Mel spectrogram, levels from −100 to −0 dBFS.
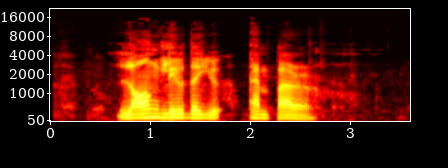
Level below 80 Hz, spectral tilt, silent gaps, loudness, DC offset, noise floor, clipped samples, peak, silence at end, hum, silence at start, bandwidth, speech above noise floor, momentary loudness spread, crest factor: -56 dBFS; -7 dB/octave; none; -18 LUFS; under 0.1%; -73 dBFS; under 0.1%; -2 dBFS; 0.95 s; none; 0.65 s; 7.2 kHz; 56 dB; 11 LU; 20 dB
